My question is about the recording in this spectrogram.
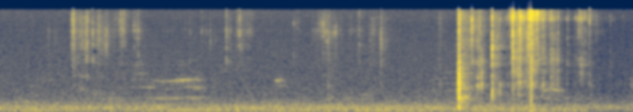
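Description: Fingers working at a plastic toy ball: faint scratches and clicks, then a short, loud run of crackly, scraping noise about four and a half seconds in that lasts about a second.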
